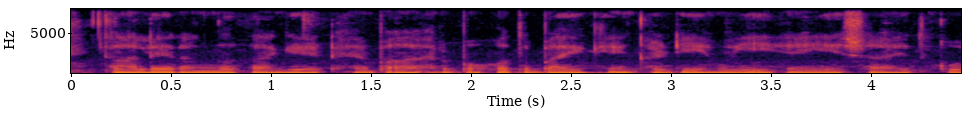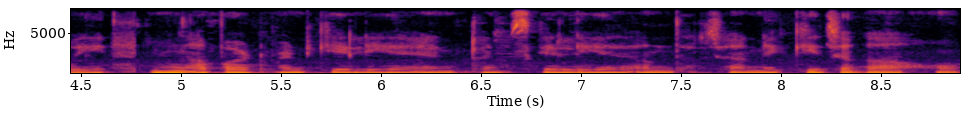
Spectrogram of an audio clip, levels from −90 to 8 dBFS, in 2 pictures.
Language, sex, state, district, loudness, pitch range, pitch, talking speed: Hindi, female, Uttar Pradesh, Jyotiba Phule Nagar, -27 LUFS, 180-195 Hz, 185 Hz, 170 wpm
